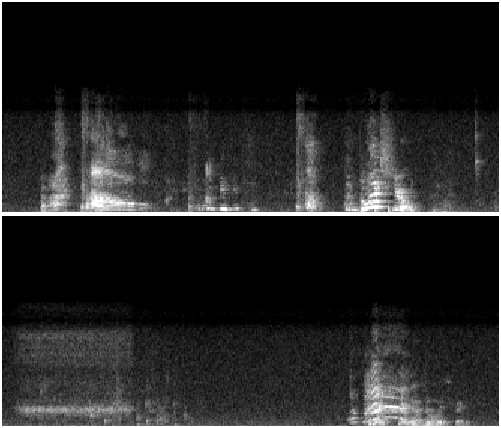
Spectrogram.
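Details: Infant imitating sneezes after an adult teaches him to fake sneeze: several short voiced bursts, with adults saying "bless you" and running water nearby. Finding: imitated sneeze.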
